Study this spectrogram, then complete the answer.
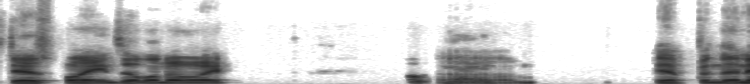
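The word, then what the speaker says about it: Des Plaines: how you say it I don't think it's Dain I think it's Dez Plains Illinois okay yep and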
